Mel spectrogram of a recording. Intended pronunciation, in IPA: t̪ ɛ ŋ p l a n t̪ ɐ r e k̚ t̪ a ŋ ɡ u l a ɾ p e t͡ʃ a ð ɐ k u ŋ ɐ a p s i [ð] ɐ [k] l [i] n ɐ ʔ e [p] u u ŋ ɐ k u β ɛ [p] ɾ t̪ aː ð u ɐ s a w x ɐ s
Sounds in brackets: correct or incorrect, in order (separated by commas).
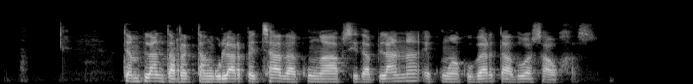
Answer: correct, incorrect, incorrect, incorrect, incorrect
